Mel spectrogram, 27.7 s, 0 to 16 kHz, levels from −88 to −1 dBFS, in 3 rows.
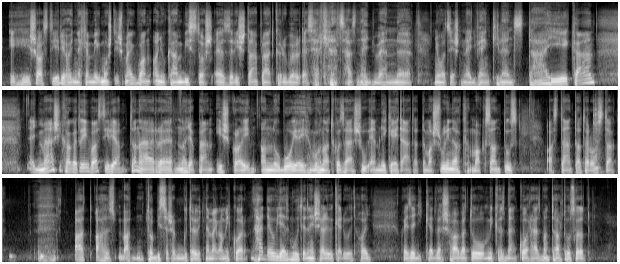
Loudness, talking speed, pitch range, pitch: -18 LUFS, 135 wpm, 95-125 Hz, 105 Hz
